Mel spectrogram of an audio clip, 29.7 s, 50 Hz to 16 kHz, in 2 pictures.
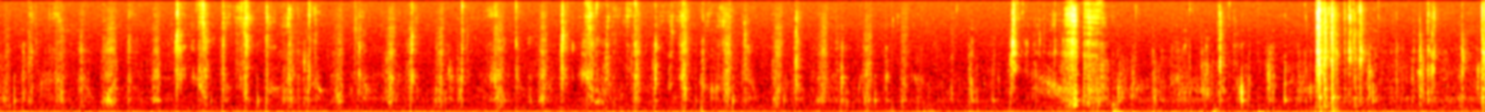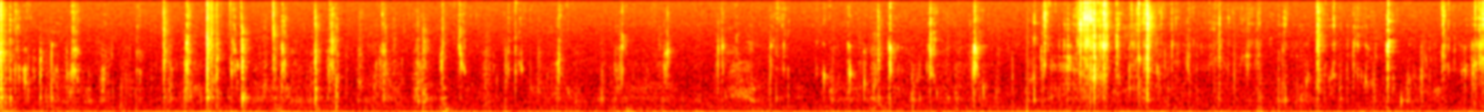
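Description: Close-miked eating sounds: wet chewing with many small crunchy bites and mouth clicks, as lobster, rice and raw onion are eaten by hand. A few louder crunches stand out, at about 11, 13 and 26 seconds in.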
